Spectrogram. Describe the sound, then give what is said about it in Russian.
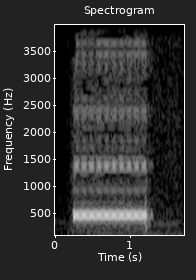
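A telephone ringback tone plays while a call is transferred to an operator: one steady, clear electronic tone lasting about a second, then a faint low hum. “Пожалуйста, оставайтесь на линии. Ваш звонок будет переведен на оператора.”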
